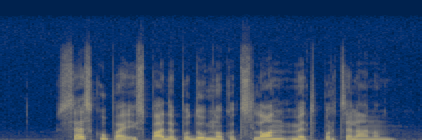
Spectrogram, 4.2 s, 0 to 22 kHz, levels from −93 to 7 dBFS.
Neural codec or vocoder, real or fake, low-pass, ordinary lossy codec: none; real; 19.8 kHz; none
